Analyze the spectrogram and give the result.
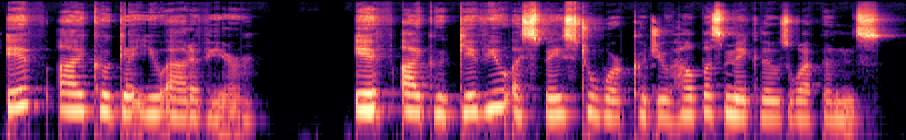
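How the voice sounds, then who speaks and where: In a scripted audio roleplay, a woman plays a cool, determined official, speaking in a clipped, businesslike way that sounds firm and resolute. Her voice is mid-range, steady, a little slow and slightly mellow, with a natural quality.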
